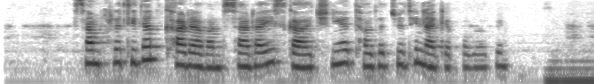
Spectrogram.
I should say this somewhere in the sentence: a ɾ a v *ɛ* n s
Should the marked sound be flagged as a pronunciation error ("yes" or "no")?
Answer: yes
